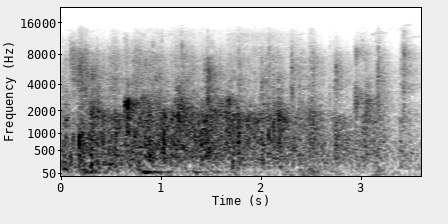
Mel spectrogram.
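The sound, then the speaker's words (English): An audience at an Advent church service applauds steadily as a candle is lit, many hands clapping at once in a dense, continuous patter that holds an even level for several seconds without any voices. “Big round of applause.”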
